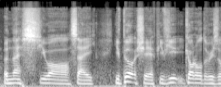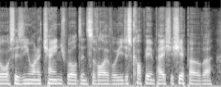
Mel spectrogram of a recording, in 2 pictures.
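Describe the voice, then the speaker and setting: A man's voice: medium pitch, flat delivery, fairly quick. A young British man hosting casual gameplay commentary, rambling and breaking into silly songs. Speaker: gaming video host.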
